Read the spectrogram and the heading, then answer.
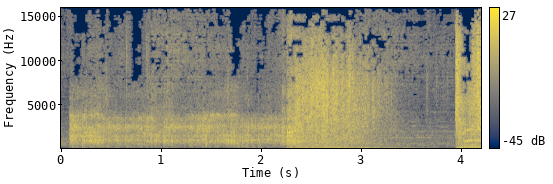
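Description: Attack effect for Psycho Trick, a ghost-type special move in a turn-based video game. A hissing, noisy build swells abruptly into a loud, low, rumbling blast that holds, then drops out before a sharp second burst at the very end.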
